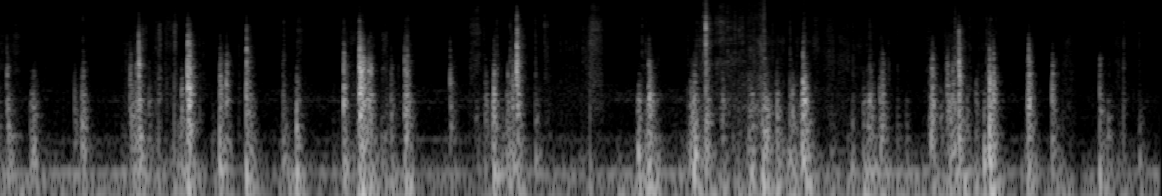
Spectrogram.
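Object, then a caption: Thin foam craft sheet tapped and scratched with a fingernail. A long pink fingernail scratches and taps a thin, purple-blue craft foam sheet, possibly EVA, bent slightly on a table. A rapid, uneven series of short, dry taps mixes with bright, crackly scratching over a steady low hum.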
